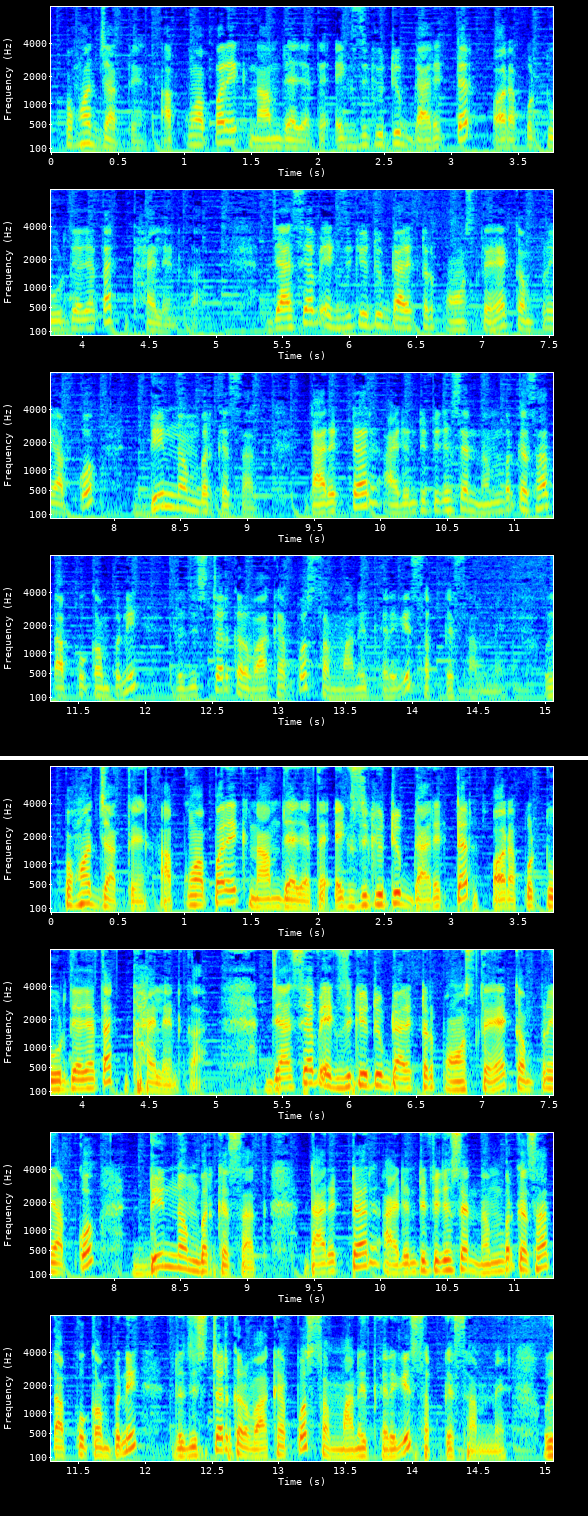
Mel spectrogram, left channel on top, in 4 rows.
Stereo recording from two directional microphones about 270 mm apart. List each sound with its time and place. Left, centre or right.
0.1 s speech: right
